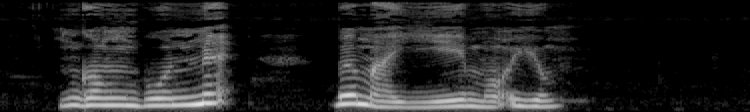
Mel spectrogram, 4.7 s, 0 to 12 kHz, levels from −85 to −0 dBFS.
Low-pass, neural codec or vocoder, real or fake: 10.8 kHz; none; real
